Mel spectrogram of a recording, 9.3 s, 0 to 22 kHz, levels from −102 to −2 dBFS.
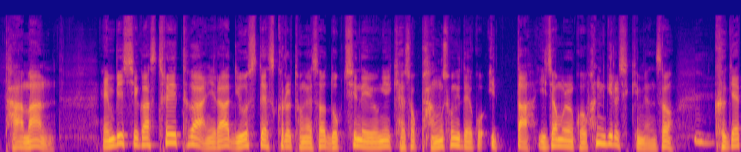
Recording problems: none

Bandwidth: 14.5 kHz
